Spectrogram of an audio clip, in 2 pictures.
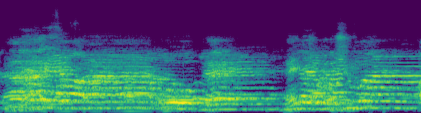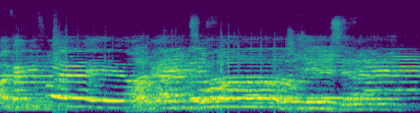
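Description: A man singing slowly in a chant-like style, with long held notes that slide up and down in pitch and short breaks every few seconds.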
